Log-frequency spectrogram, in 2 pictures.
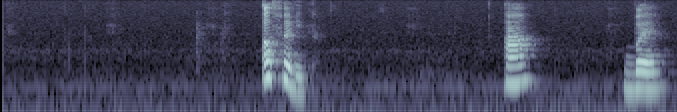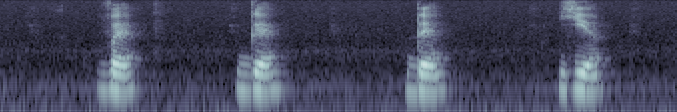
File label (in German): Russ Alphabet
